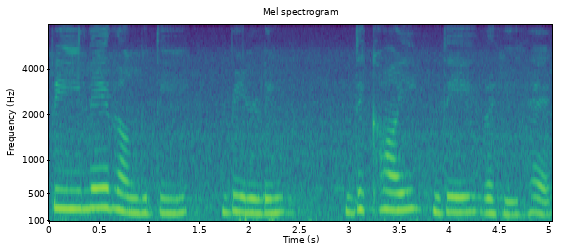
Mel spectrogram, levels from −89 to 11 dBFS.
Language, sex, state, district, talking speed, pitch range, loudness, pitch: Punjabi, female, Punjab, Kapurthala, 85 wpm, 215-265 Hz, -14 LUFS, 230 Hz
